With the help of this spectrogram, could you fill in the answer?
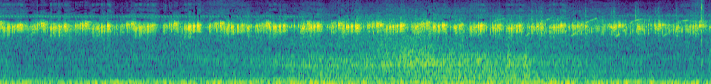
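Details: Frog mating chorus at an urban drainage creek while fishing: a continuous, high, fast-pulsed trill throughout, with strong low-frequency rumble underneath.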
